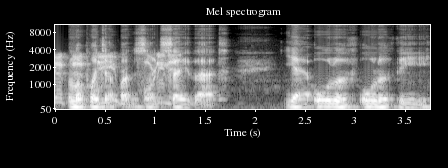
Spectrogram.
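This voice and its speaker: Very fast speech over noticeable background noise. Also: man. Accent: British. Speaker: gaming video creator. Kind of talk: let's play commentary. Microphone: laptop.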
